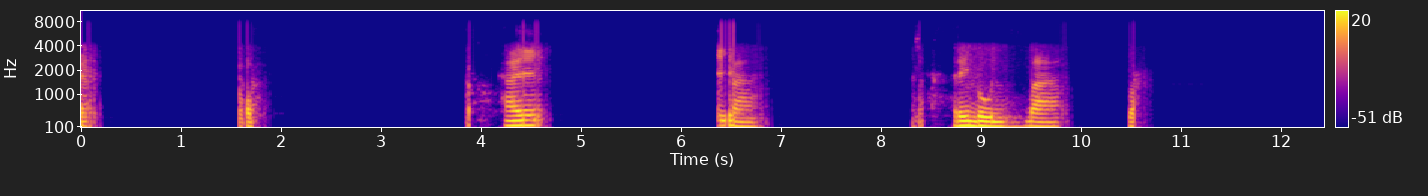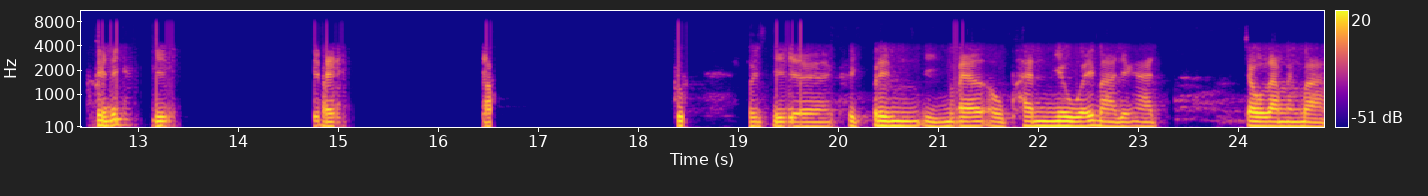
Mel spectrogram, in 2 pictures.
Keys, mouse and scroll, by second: 6.7-9.8 drag.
